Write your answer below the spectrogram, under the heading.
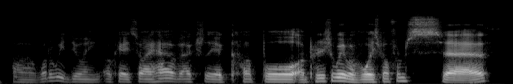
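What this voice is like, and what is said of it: Raspy voice. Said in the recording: “you can already hear my voice is getting raspy.”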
